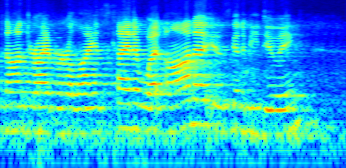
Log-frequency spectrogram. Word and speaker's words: Anna: She pronounces it Anna, A-N-N-A.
